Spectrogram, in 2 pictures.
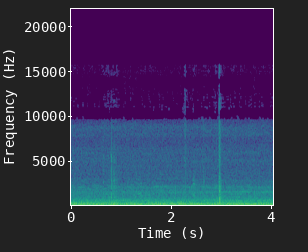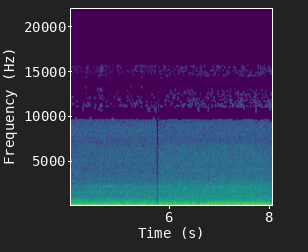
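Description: New Holland combine running steadily at harvest, heard as a constant low drone, with a brief dip in the sound just before the six-second mark.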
